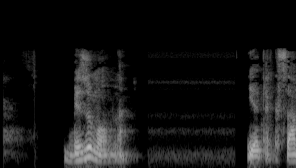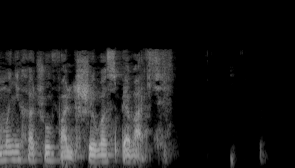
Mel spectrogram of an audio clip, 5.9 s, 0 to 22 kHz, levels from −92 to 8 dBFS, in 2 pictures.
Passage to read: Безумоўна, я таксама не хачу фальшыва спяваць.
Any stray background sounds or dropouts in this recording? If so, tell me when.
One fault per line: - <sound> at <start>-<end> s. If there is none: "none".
none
